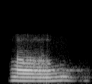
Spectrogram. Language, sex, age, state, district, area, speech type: Odia, female, 18-30, Odisha, Boudh, rural, conversation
